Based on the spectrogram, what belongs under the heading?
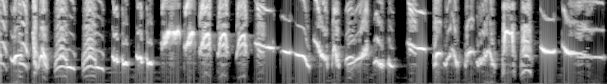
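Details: Fired-up 'căng lửa' song of an Oriental magpie-robin that keeps changing its voice. Dense, fast sequences of sharp chirps, slurred whistles and rattling elements are delivered almost without a break. Clean recording.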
